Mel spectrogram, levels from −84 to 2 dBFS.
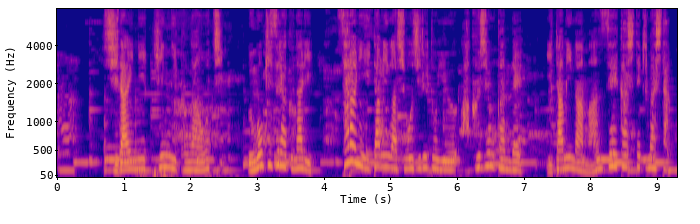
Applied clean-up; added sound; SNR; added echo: classical method log-MMSE.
